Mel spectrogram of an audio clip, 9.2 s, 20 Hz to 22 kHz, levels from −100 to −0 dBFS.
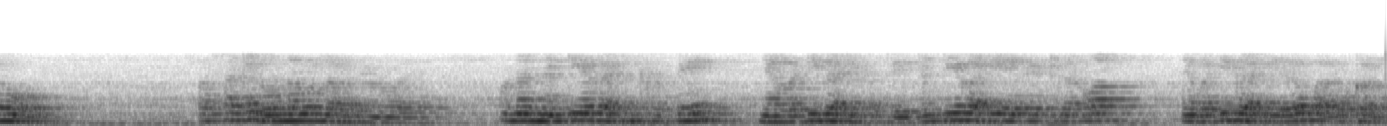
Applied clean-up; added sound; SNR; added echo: none; none; none; reverberation time 2.2 s.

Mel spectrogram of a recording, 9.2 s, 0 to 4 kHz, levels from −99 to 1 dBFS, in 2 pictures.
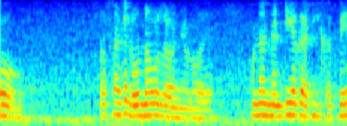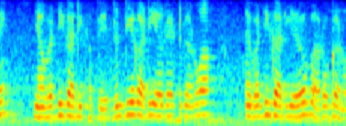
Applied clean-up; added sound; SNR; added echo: none; none; none; none.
